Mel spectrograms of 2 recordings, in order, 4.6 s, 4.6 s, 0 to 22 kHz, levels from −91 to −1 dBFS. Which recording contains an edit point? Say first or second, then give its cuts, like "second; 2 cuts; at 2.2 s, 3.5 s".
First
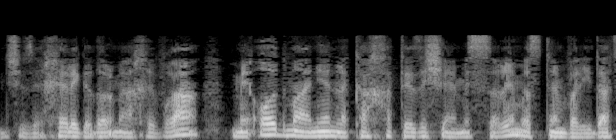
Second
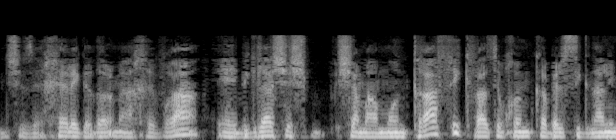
second; 1 cut; at 1.5 s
